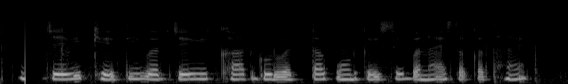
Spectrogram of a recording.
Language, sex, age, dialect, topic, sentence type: Chhattisgarhi, female, 18-24, Northern/Bhandar, agriculture, question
